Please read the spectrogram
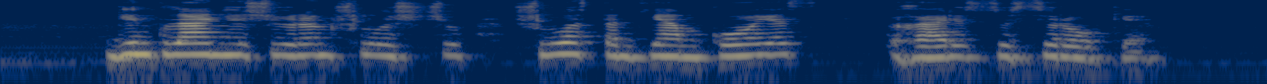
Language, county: Lithuanian, Šiauliai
